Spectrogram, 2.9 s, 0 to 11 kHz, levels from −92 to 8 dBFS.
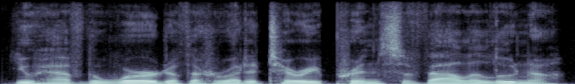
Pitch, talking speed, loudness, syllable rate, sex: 110 Hz, 210 wpm, -16 LUFS, 6.7 syllables/s, male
